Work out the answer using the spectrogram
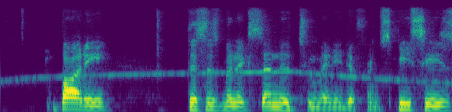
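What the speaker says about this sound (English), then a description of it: "Excuse the sirens outdoors" A police siren wails steadily outdoors, faint but continuous, while a lecturer speaks over it indoors during a scientific talk.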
